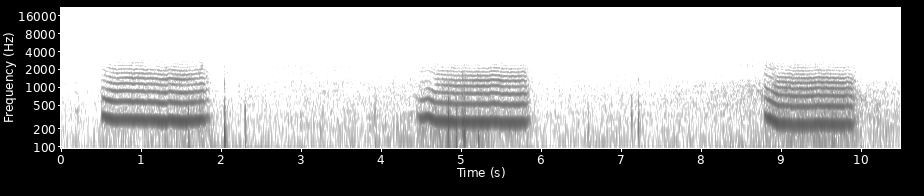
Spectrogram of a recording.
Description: My boy cat, Rigel, passed out snoring. He does it every time.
